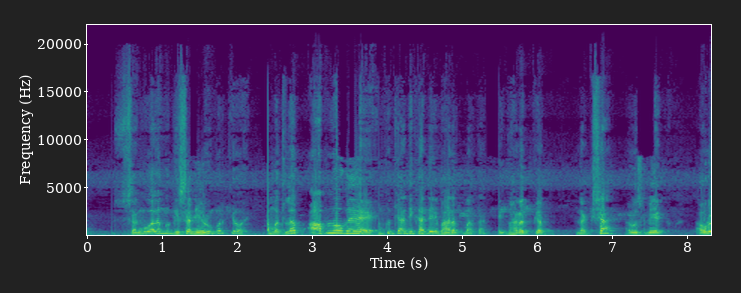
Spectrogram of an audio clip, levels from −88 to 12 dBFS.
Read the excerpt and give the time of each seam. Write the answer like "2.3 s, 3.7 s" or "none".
2.4 s, 4.0 s, 5.3 s

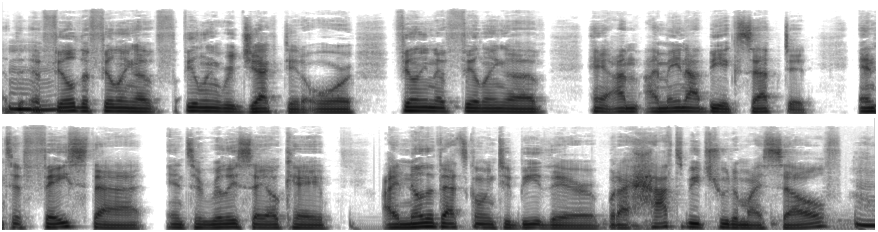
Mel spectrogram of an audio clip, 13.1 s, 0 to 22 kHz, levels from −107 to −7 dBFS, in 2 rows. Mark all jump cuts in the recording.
1.3 s

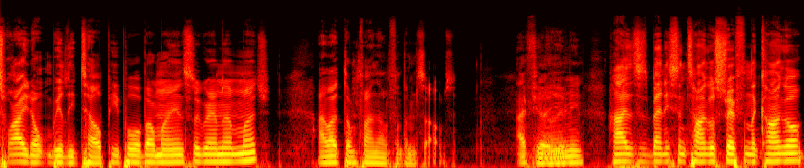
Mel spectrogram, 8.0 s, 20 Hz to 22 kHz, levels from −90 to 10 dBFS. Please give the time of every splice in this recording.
6.0 s

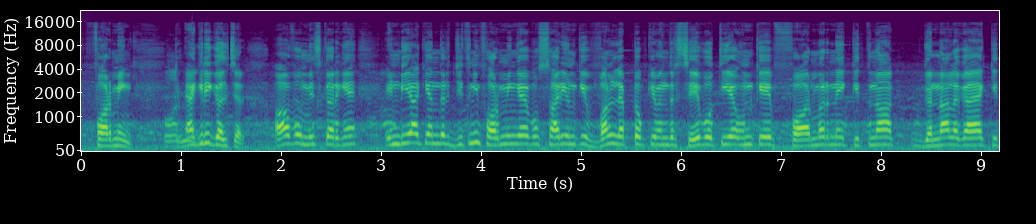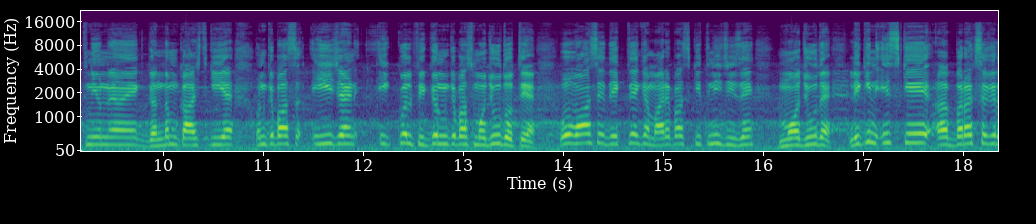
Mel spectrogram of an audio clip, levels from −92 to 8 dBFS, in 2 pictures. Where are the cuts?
none

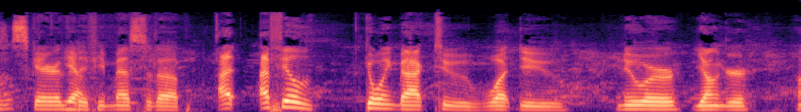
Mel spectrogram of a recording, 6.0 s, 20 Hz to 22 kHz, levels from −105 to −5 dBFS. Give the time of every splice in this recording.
1.5 s

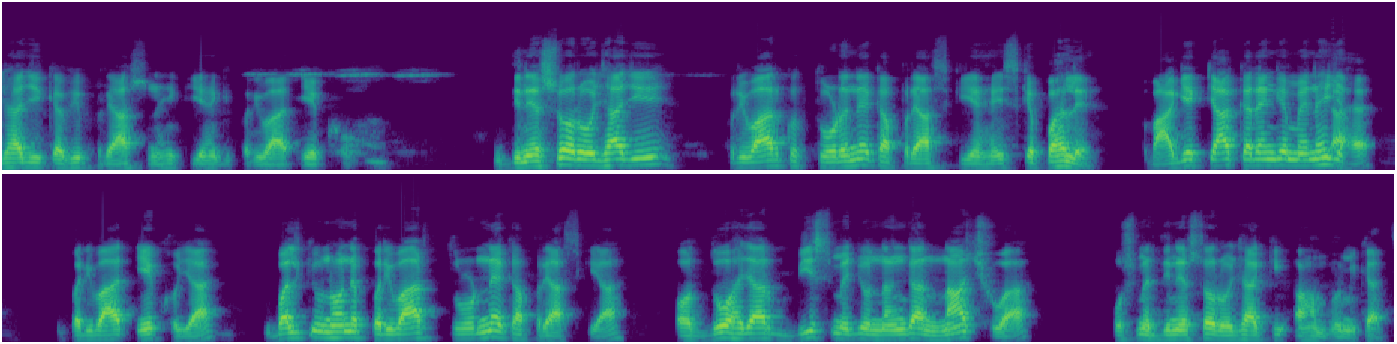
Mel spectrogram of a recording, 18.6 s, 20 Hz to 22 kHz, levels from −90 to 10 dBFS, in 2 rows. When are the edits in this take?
8.9 s

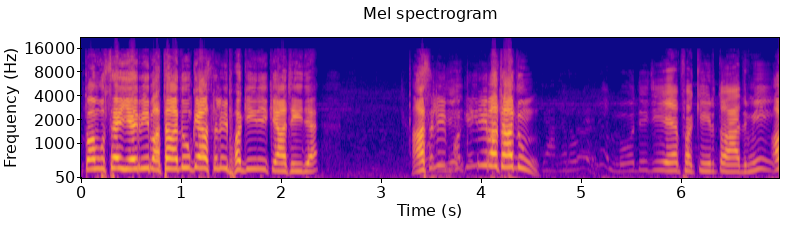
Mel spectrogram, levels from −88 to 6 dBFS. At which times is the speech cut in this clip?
none

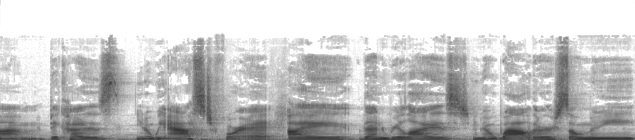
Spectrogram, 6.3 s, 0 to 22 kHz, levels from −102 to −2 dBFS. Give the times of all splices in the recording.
2.8 s

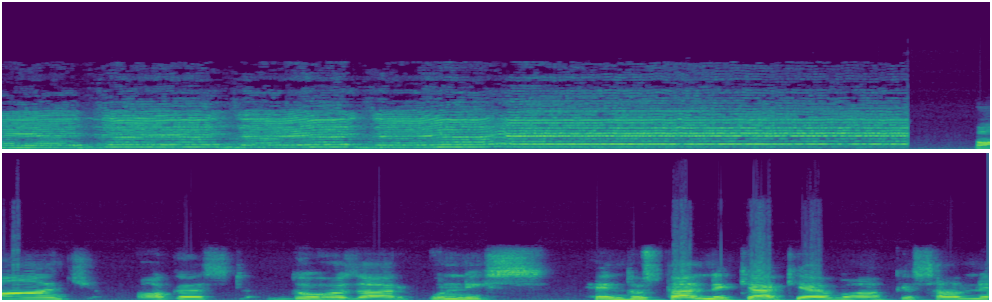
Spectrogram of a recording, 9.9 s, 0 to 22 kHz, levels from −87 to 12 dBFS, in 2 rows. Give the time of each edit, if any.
none

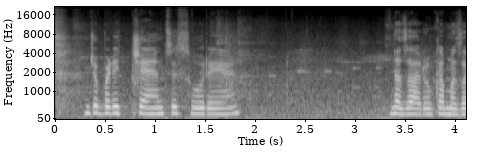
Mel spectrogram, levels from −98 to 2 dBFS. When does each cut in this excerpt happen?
none

